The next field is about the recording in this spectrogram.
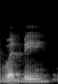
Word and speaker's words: Whidbey: is it Whidbey Island? Whidbey? – Correct.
